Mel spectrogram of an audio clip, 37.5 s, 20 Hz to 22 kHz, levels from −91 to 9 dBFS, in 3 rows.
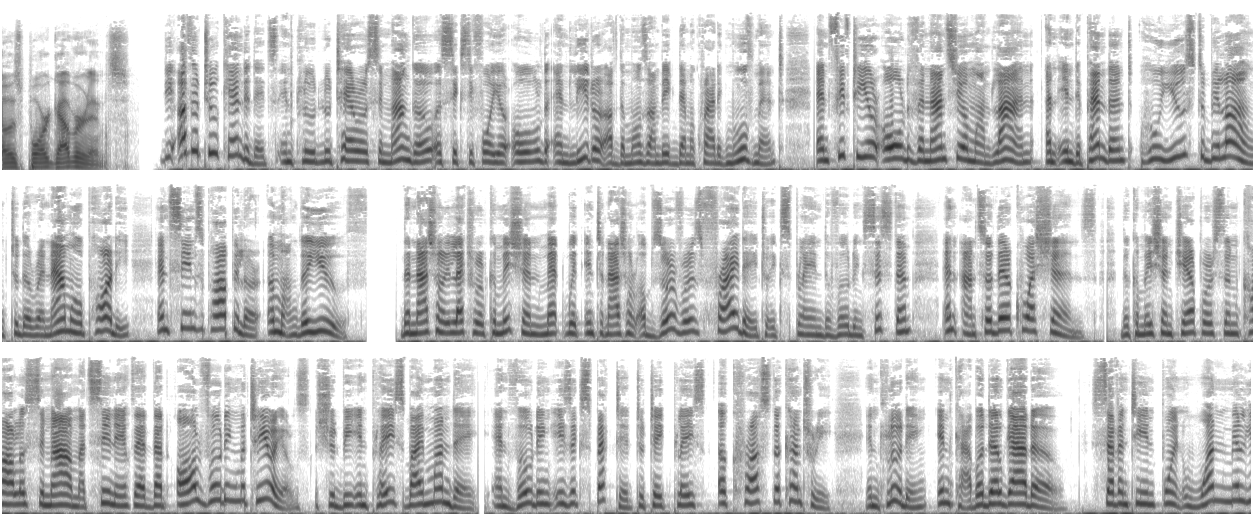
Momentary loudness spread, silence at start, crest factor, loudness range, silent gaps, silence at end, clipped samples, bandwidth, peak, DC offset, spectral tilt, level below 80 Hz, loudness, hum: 9 LU; 0 s; 16 dB; 4 LU; 1.37-1.49 s, 16.16-16.42 s, 29.79-29.83 s; 0 s; under 0.1%; 16.5 kHz; -4 dBFS; under 0.1%; -4 dB/octave; -46 dBFS; -22 LUFS; none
